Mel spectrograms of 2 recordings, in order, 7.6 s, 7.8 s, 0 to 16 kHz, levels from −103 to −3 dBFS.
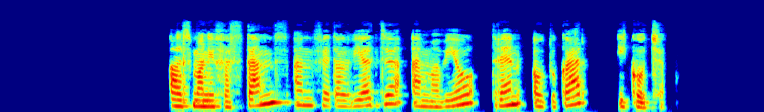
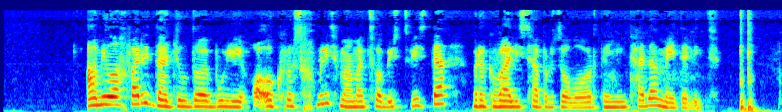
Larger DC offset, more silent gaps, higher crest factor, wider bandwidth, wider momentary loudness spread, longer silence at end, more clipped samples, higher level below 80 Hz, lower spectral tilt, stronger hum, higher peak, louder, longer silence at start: neither; first, 4.84-4.91 s, 5.97-6.17 s vs none; about the same, 18 dB vs 18 dB; second, 7.4 kHz vs 11.5 kHz; second, 8 LU vs 11 LU; first, 1 s vs 0.1 s; neither; second, -62 dBFS vs -54 dBFS; about the same, -7 dB/octave vs -6 dB/octave; neither; first, -2 dBFS vs -6 dBFS; first, -18 LUFS vs -25 LUFS; first, 1.7 s vs 0.85 s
